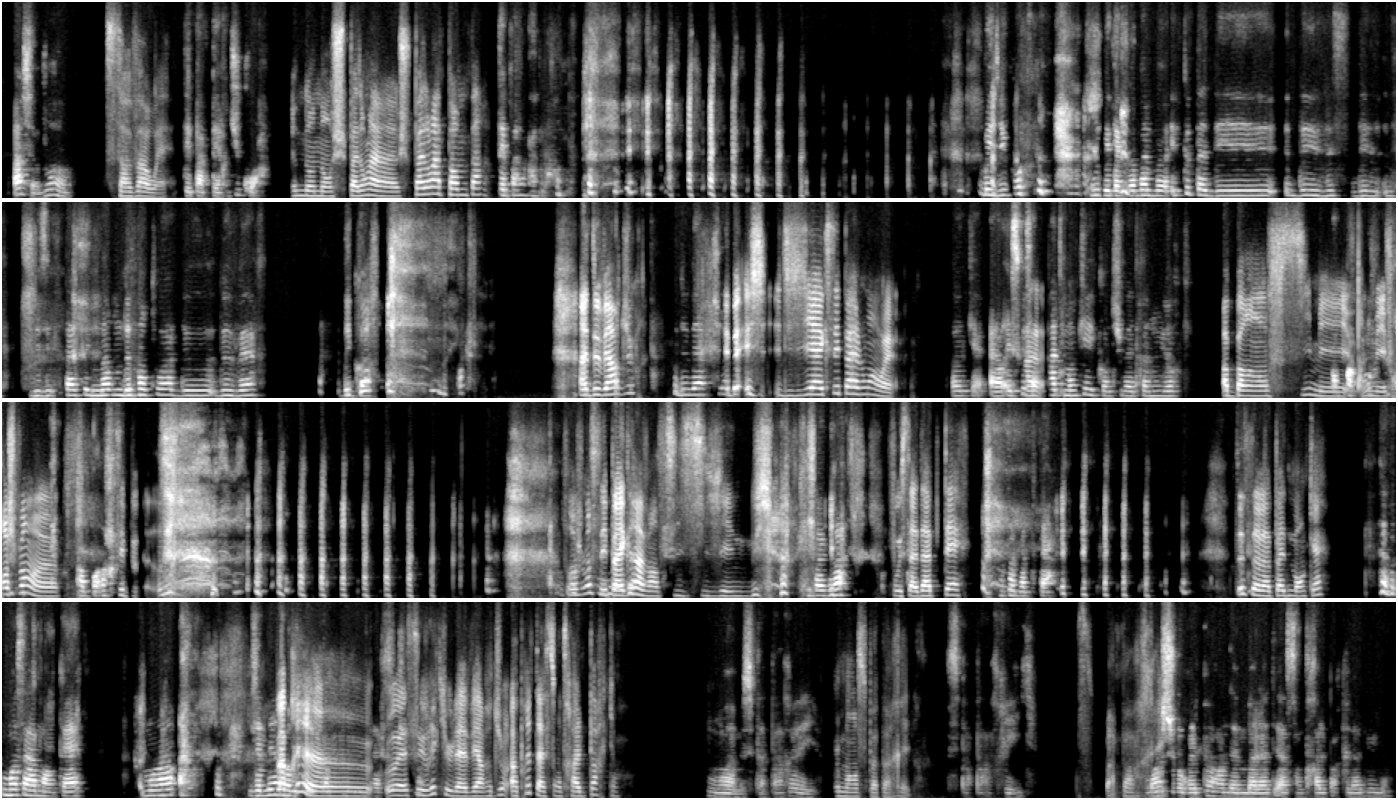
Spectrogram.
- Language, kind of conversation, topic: French, unstructured, Préféreriez-vous vivre dans une grande maison ou dans une petite maison située dans un bel endroit ?
- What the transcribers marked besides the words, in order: static; laugh; unintelligible speech; laugh; chuckle; chuckle; chuckle; distorted speech; laugh; tapping; chuckle; laughing while speaking: "un"; laugh; laughing while speaking: "grave"; unintelligible speech; laugh; unintelligible speech; chuckle; laugh; other background noise; chuckle; put-on voice: "manquer"; laugh; stressed: "pareil"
